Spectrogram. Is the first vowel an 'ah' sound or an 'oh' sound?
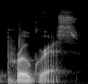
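oh. The first vowel is an 'oh' sound. This is the British way of saying it. The speaker calls it wrong. "We don't say progress"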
